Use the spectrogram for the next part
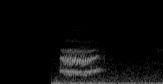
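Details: Angry cat giving a single drawn-out meow of about half a second, steady and nasal in tone, fading into a low background hiss.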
